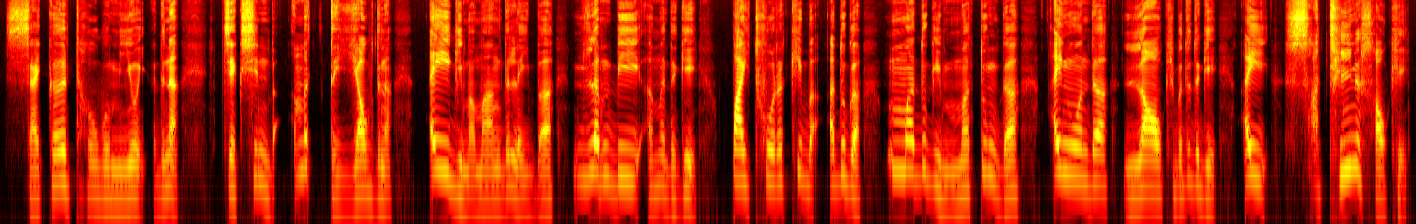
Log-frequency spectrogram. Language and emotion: Manipuri, angry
